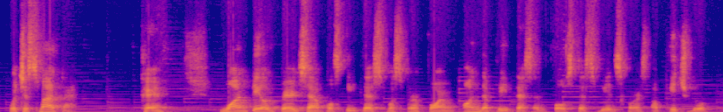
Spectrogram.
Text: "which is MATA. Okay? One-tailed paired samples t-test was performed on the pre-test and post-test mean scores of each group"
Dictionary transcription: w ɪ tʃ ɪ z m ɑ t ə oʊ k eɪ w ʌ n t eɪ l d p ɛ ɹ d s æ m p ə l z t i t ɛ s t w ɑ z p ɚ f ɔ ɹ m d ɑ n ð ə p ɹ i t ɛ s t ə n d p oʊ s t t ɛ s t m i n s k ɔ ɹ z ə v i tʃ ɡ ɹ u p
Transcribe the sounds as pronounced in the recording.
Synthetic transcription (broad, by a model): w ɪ tʃ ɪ s m ɑ t ə oʊ k eɪ w ʌ n t eɪ l d p ɛ ɹ d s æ m p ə l s t i t ɛ s t w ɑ s p ɚ f ɔ ɹ m d ɑ n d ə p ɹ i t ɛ s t ə n d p oʊ s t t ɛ s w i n s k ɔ ɹ s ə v i tʃ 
